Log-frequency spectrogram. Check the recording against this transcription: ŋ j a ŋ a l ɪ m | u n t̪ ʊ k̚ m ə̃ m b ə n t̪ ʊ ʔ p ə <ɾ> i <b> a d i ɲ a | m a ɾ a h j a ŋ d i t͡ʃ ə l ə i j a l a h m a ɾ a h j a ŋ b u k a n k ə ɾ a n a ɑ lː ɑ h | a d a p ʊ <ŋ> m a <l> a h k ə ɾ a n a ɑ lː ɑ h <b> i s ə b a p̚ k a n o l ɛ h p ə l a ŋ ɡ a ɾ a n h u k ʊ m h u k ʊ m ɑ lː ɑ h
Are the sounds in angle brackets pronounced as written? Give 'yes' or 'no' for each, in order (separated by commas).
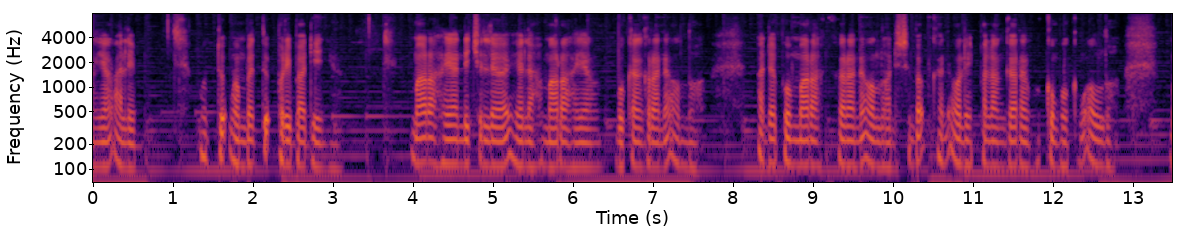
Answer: yes, yes, no, no, no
